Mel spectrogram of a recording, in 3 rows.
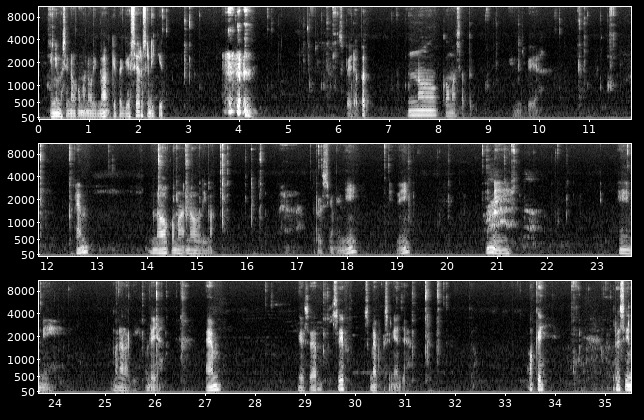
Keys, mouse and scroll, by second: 0.1 middle click, 2.4 shift+click, 4.5 shift+click, 5.8 scroll up 2, 10.3 shift+click, 11.3 middle click, 12.4 m, 13.2 click, 16.0 space, 17.4 click, 18.7 shift+click, 20.7 shift+click, 21.2 scroll down 2, 23.6 shift+click, 26.5 m, 28.1 click, 30.8 shift+click, 31.4 space, 31.7 click, 34.2 middle click, 35.1 r.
